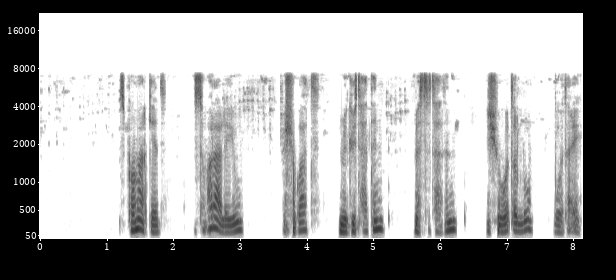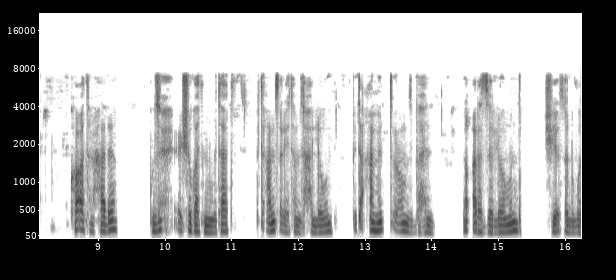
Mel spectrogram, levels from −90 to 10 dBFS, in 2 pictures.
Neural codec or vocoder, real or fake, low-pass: none; real; 7.2 kHz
